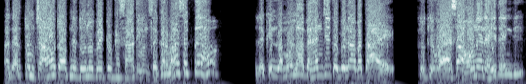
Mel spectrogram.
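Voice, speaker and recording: A man's voice: very high voice, animated, moderate pace, gravelly, fairly bright tone, distant mic, voice pushed up, heavily acted, low-quality recording. A man voicing a scheming, helpful friend in a moral story, coaxing and persuasive as he gives advice.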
